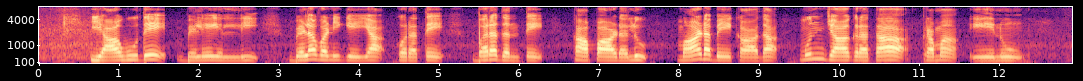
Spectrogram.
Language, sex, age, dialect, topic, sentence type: Kannada, female, 25-30, Central, agriculture, question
